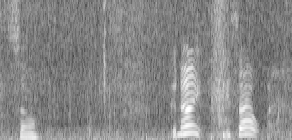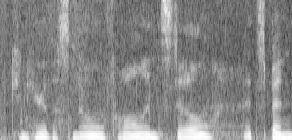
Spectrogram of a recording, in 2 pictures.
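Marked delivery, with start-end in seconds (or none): 1.7-2.6 singsong goodnight. Real, not acted. Cheery sign-off before sleeping.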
